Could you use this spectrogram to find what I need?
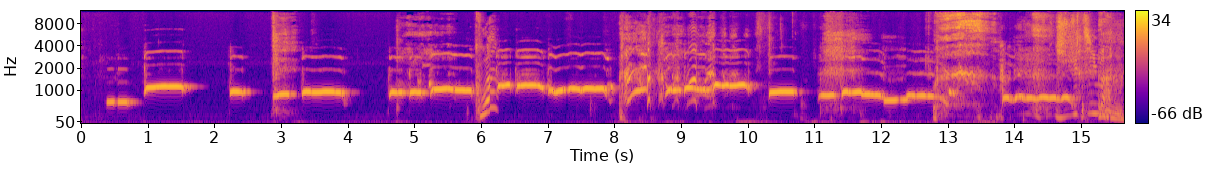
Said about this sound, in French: puisque je vous ai promis deux chansons à l'ocarina. Voilà la oh, deuxième et celle-là en plus euh, autant les Simpsons j'avais un genre de j'avais un genre de truc à suivre de tuto pour le faire là j'ai fait tout à l'oreille accrochez-vous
